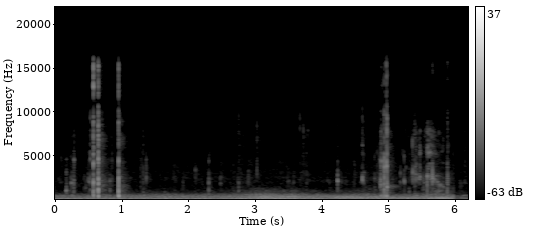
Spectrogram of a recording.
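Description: A cat chewing and crunching a dry kibble treat: a string of small crisp crunches, with sharp louder ones about half a second in, about a second in and again near five seconds.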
